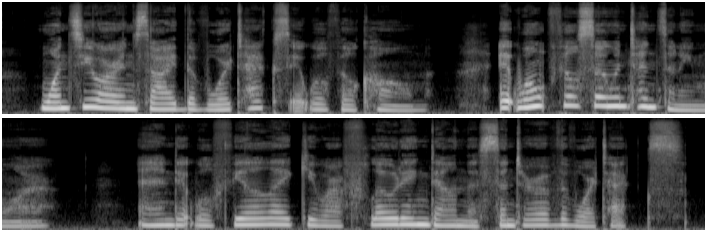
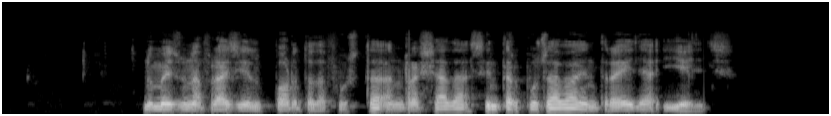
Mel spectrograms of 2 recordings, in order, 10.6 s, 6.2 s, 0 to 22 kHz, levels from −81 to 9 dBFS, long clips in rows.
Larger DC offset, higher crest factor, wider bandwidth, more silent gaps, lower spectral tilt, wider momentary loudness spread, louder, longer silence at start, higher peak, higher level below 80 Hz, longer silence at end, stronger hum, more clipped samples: neither; about the same, 16 dB vs 18 dB; first, over 20 kHz vs 7.2 kHz; neither; second, -5.5 dB/octave vs -7 dB/octave; first, 14 LU vs 9 LU; about the same, -17 LUFS vs -19 LUFS; second, 0.3 s vs 1.05 s; about the same, 0 dBFS vs -2 dBFS; first, -46 dBFS vs -58 dBFS; second, 0.2 s vs 0.8 s; neither; neither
